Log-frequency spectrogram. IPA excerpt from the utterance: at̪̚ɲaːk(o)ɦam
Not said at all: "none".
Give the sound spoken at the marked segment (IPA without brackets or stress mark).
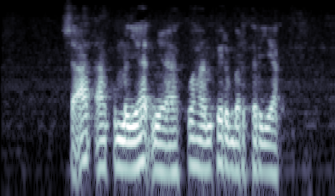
u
